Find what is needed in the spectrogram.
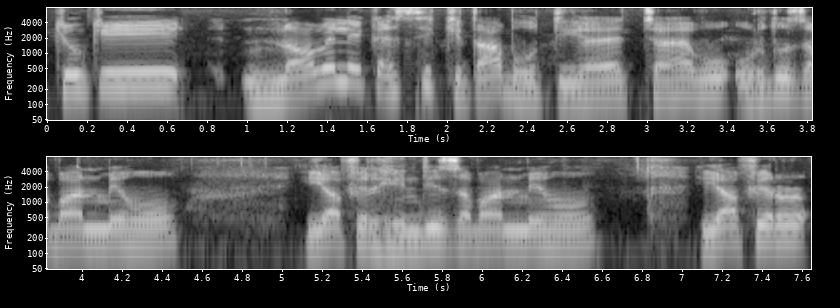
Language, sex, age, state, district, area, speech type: Urdu, male, 18-30, Uttar Pradesh, Ghaziabad, urban, spontaneous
